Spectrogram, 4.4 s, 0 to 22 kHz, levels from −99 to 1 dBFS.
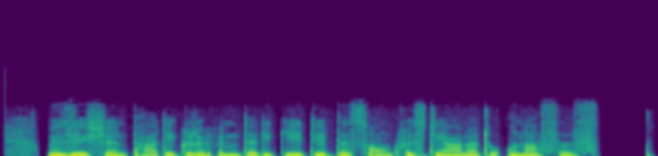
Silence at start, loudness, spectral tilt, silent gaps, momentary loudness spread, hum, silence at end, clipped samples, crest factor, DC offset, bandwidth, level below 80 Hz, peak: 0.3 s; -16 LUFS; -9 dB/octave; 4.00-4.30 s; 4 LU; none; 0.05 s; under 0.1%; 12 dB; under 0.1%; 7.2 kHz; -52 dBFS; -4 dBFS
